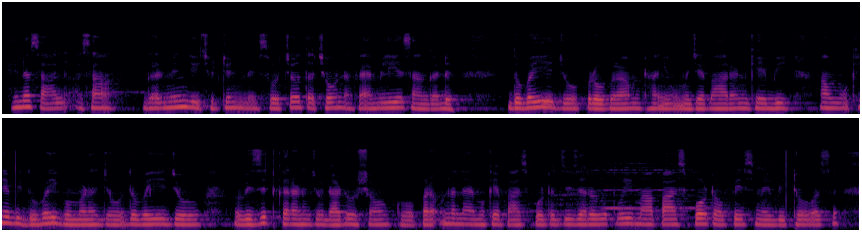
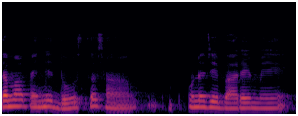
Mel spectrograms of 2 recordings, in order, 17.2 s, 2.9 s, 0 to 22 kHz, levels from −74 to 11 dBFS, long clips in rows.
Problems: constant background noise, echo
